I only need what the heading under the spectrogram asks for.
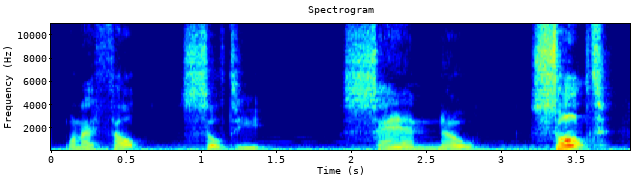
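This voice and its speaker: A man narrating a first-person horror story in a theatrical way, with deliberate pauses. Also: fairly high pitch, animated, a bit bright. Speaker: writer and narrator. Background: music.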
